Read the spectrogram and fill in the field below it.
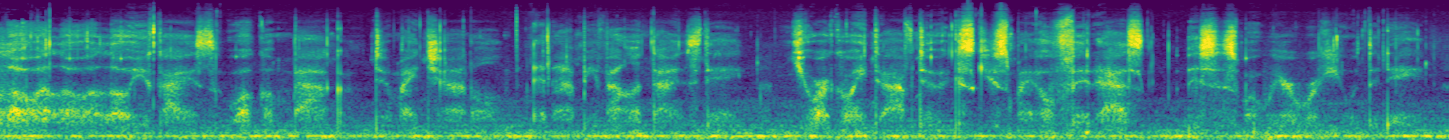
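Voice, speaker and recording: Someone is whispering at a moderate pace over noticeable background noise. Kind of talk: whispered rambling talk to camera, casual personal monologue. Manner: whispered, soft, rambling.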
